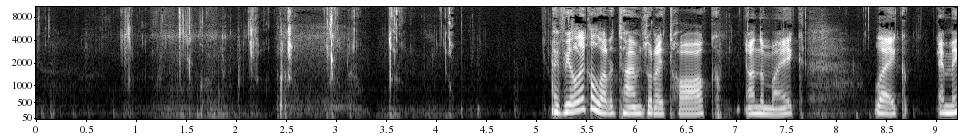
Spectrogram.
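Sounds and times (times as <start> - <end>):
wet chewing of a french fry: 0.0 - 5.2
speech: 5.2 - 9.2.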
